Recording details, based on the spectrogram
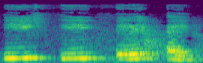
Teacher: हमारा जीभ का आगे का भाग इसमें यूज हो रहा है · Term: अग्र स्वर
